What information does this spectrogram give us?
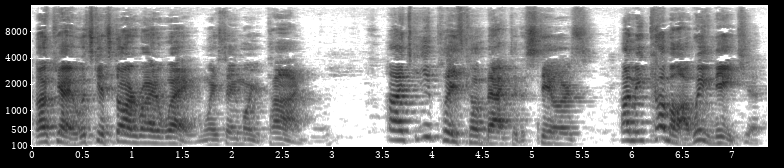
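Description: A man's voice: fairly high pitch, sing-song, moderate pace, bright, forceful tone. A man doing a gushing superfan. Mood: gushing fan. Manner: gushing, rambling, sighing "oh jeez" asides. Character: brash middle-aged male Pittsburgh football fan. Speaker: sketch interviewer. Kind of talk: comedy sketch acting. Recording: roomy echoey space.

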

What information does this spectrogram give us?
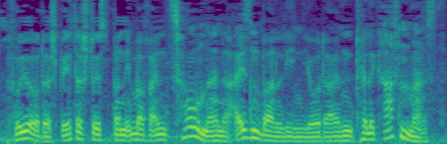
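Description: Man acting brooding, intense low-voiced young student. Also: expressive, fast talker, mellow, slight background noise, natural voice. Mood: haunted, confiding. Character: troubled young male student haunted by his ancestor's memories. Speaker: radio play actor. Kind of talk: German radio drama dialogue.

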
